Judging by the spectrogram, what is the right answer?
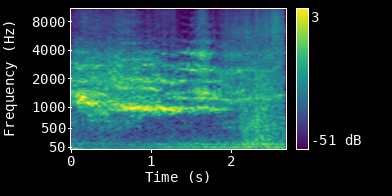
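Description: A speeding truck skids in a video game, a sustained squeal of tires with engine noise, loud and close, lasting a few seconds and ending abruptly.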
